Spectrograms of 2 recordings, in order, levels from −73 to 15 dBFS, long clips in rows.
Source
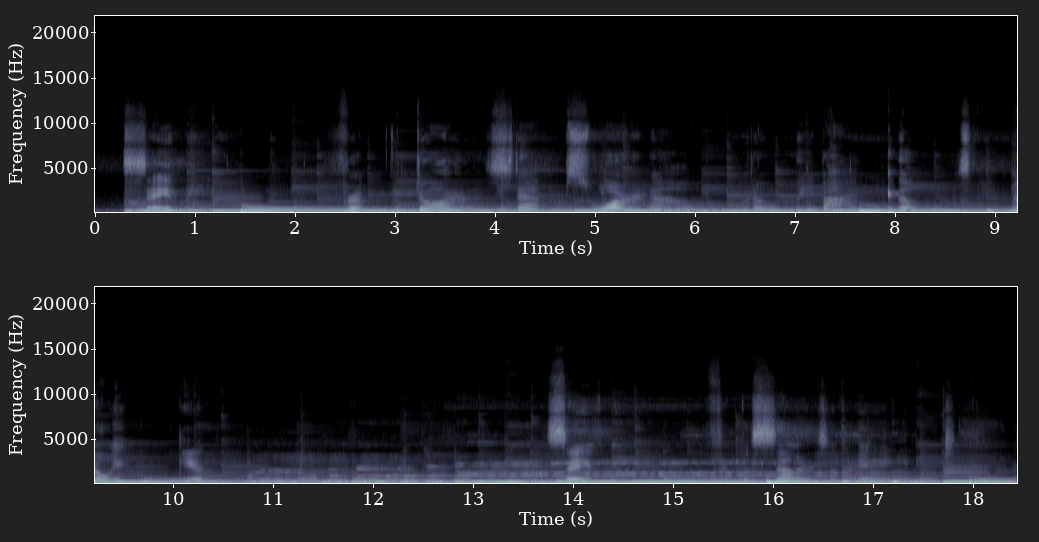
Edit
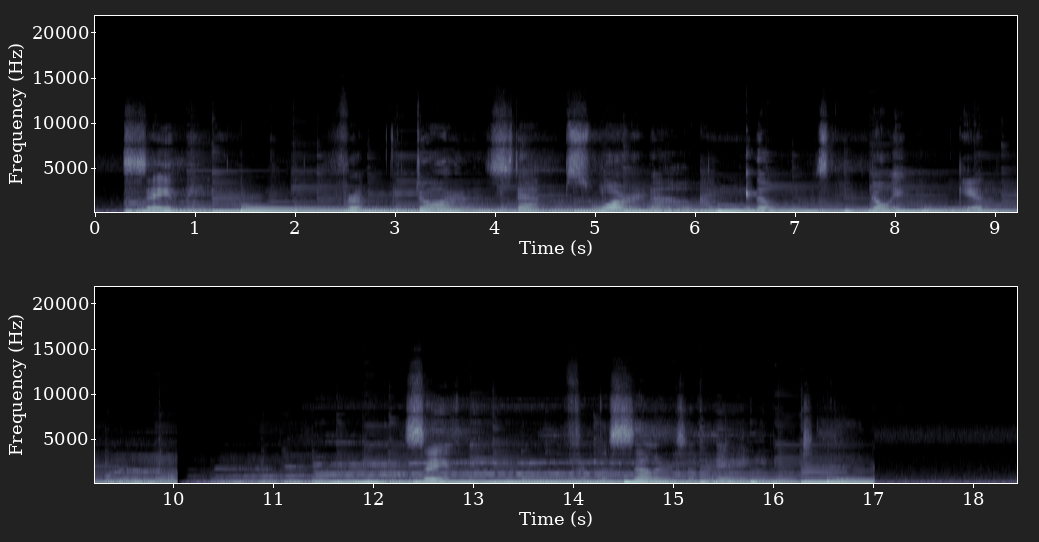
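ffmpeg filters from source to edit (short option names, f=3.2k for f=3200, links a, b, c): -filter_complex "[0:a]asplit=3[a][b][c];[a]atrim=end=6.062[d];[b]atrim=start=7.478:end=11.47,asetpts=PTS-STARTPTS,afade=t=out:st=3.988:d=0.004:c=hsin[e];[c]atrim=start=11.47,asetpts=PTS-STARTPTS,afade=t=in:d=1.75[f];[e][f]concat=n=2:v=0:a=1[g];[d][g]acrossfade=d=0.004:c1=hsin:c2=hsin"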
